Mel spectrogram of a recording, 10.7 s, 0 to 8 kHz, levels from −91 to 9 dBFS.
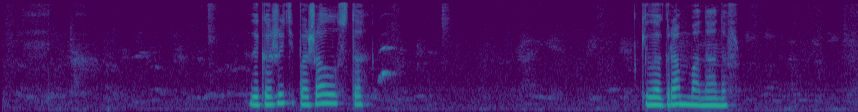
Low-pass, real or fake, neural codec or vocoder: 7.2 kHz; real; none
